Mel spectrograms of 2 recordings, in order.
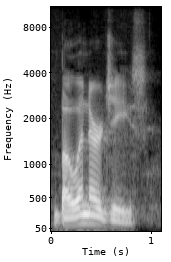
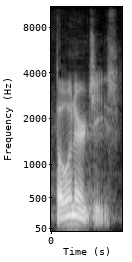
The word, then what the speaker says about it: Boanerges: I want you to say what I say. Boanerges. Boanerges. There you go. Now you know how to pronounce that word, all right? Boanerges.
